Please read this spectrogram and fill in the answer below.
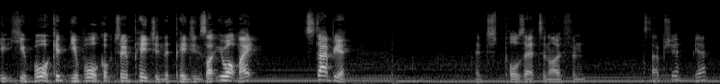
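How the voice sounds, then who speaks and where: A man speaks in a fairly high, bright and sharp voice with vocal fry and lively intonation. His loudness swings widely, and he leaves long, frequent pauses. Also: fairly quick pace. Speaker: gaming streamer. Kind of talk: casual chat. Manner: casual, stumbling.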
